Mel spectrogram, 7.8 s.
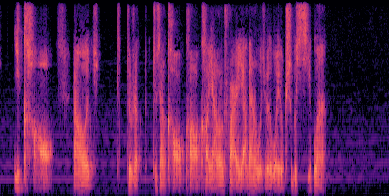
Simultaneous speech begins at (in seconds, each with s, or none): none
